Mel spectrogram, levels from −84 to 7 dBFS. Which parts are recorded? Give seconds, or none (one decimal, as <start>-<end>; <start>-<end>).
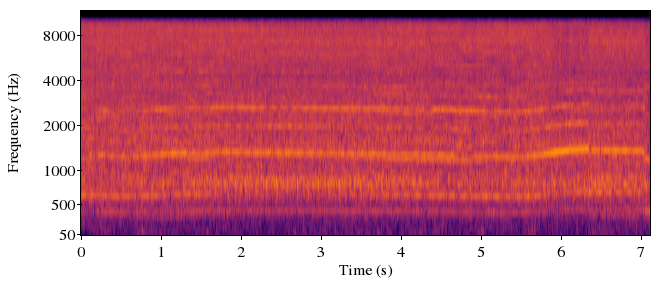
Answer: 0.7-4.3; 5.6-7.1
